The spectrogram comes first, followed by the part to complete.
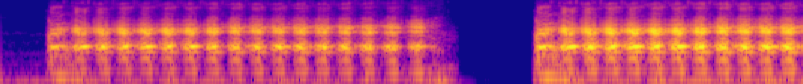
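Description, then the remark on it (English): Two long, quavering sheep bleats, each a loud nasal cry with a rapid wobbling tremble, split by a short silence. No one speaks. “Oh, that is sheep speak for, yes, save me too, please.”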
